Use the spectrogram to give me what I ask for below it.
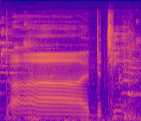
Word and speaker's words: Deteen: That's Harley Deteen. That's how you pronounce that one, according to one of the Stanley Blue Jay players who helped me out with the name pronunciations.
